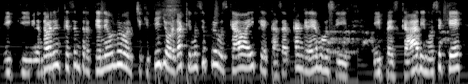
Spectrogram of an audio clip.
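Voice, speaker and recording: A man's voice: high voice, a little fast. Costa Rican man, casual chat, sentimental and gushing, filler-heavy, slightly dull audio, faint music behind.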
